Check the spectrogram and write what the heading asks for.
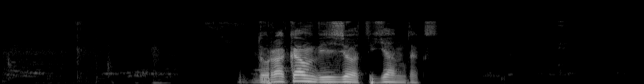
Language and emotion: Russian, angry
